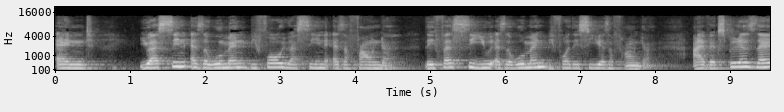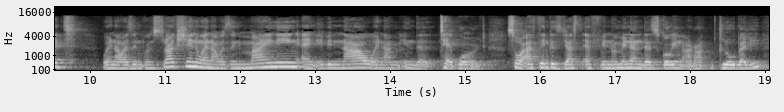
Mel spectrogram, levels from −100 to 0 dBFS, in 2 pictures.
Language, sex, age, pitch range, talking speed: English, female, 20-39, 180-215 Hz, 190 wpm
